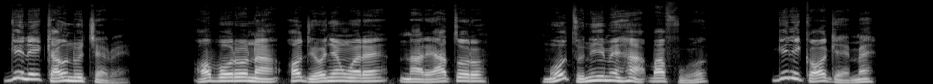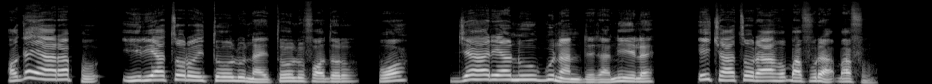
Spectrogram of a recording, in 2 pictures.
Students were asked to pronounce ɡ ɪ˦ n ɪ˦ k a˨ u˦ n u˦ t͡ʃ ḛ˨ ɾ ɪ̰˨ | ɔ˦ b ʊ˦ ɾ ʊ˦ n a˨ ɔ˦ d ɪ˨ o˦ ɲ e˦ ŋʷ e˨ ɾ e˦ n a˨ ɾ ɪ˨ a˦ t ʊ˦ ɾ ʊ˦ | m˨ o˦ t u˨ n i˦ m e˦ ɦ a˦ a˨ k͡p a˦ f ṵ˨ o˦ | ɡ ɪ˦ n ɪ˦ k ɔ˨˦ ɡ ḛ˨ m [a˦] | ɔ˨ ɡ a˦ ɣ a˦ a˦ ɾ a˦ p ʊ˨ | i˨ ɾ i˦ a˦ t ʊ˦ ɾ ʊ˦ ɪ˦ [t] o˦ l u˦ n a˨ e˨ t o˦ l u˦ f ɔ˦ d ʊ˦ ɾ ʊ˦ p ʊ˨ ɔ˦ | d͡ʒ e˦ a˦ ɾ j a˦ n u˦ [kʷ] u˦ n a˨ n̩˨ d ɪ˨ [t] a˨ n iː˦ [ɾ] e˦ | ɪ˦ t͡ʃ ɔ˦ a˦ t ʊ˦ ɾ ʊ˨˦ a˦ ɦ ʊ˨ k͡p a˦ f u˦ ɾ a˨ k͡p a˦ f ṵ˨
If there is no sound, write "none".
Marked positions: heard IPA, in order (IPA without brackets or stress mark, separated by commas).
e˦, t, ɡʷ, d, l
